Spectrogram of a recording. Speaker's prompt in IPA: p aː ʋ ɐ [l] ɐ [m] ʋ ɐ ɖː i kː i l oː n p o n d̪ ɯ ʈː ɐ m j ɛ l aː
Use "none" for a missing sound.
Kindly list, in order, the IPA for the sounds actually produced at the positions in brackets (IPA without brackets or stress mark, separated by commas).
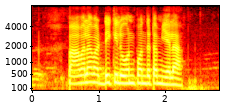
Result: l, none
